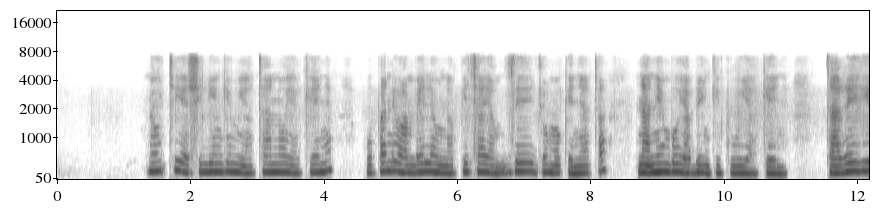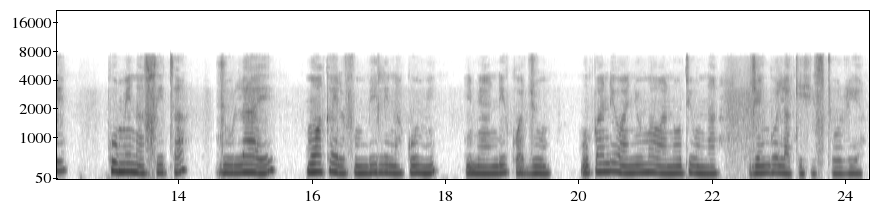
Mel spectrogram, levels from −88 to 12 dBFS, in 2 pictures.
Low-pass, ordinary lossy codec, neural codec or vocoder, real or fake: 7.2 kHz; AAC, 32 kbps; none; real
